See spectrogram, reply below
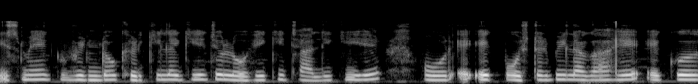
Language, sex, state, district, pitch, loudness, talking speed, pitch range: Hindi, female, Odisha, Sambalpur, 215 Hz, -18 LUFS, 165 wpm, 200-220 Hz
